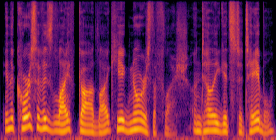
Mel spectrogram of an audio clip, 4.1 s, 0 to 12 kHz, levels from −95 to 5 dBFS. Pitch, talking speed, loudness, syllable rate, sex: 145 Hz, 215 wpm, -17 LUFS, 5.8 syllables/s, male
